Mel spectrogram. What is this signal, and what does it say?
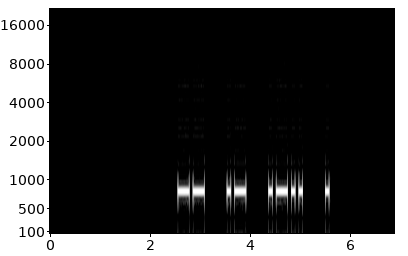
Morse code, heard as a keyed tone, about 16 wpm, spaced as for 11 wpm, 800 Hz. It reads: MALE
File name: Alphabetical / Alphabetical mp3s / Ms @10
